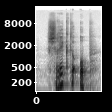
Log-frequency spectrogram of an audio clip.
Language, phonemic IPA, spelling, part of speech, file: Dutch, /ˈsxrɔk ˈɔp/, schrikte op, verb, Nl-schrikte op.ogg
- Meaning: inflection of opschrikken: 1. singular past indicative 2. singular past subjunctive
